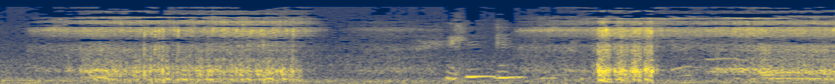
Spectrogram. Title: Ronquidos de año nuevo bien ondeado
